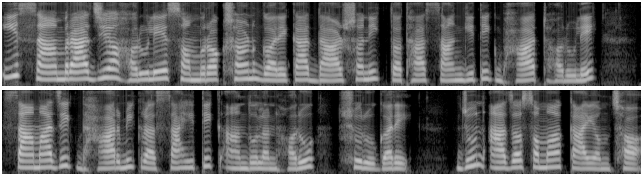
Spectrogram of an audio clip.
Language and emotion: Nepali, neutral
